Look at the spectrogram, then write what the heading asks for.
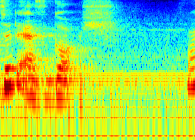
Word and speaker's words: gauche: gorge that is 60 degree angle we can pronounce it as gauche all right so this is the staggered chromation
